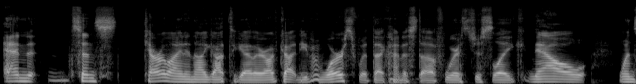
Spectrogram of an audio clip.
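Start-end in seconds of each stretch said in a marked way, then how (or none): none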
